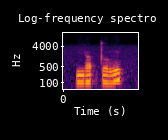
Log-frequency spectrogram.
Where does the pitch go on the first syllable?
low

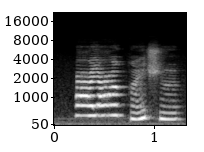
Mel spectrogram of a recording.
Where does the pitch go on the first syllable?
high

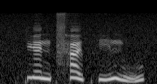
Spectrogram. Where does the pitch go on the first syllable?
falling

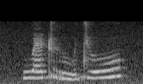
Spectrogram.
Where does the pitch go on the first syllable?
rising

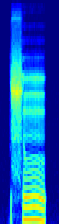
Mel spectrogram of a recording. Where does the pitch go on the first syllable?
high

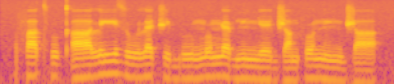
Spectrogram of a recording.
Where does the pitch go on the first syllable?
rising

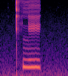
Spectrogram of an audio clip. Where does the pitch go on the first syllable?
falling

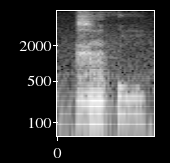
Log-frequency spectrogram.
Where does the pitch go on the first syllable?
low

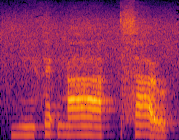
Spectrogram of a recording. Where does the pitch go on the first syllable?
low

